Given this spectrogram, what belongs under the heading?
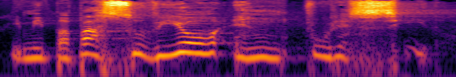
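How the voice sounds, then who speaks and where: A man preaching, telling a dramatic personal story with big swings in loudness and pitch. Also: normal speed. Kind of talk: storytelling sermon. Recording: reverberant hall.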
